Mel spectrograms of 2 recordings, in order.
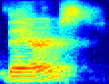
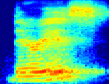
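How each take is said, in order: First: It is contracted into one syllable. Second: It is said as two full words.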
